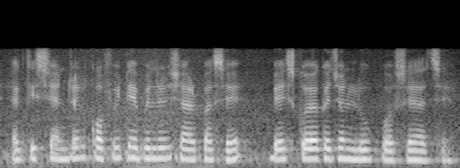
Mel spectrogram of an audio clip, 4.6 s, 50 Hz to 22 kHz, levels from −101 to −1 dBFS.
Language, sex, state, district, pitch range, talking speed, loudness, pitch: Bengali, female, Assam, Kamrup Metropolitan, 195-215 Hz, 145 wpm, -17 LUFS, 205 Hz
